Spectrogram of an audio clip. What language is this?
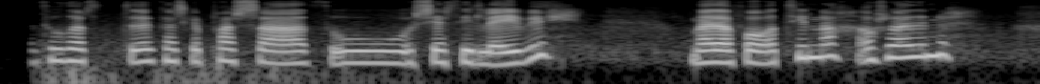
Icelandic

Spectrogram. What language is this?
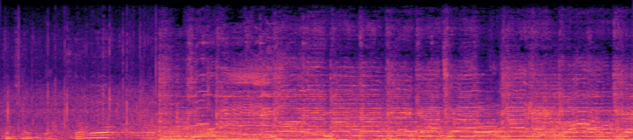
Korean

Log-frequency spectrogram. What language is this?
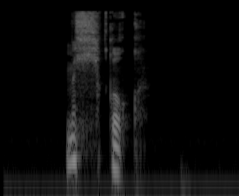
Central Yupik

